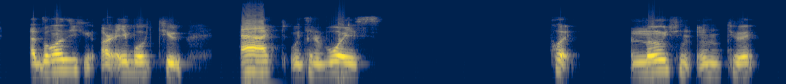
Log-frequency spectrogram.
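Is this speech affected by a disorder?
Yes: generalized dystonia.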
